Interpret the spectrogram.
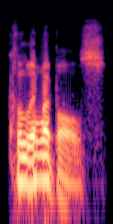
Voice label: "collywobbles", American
